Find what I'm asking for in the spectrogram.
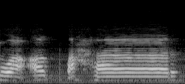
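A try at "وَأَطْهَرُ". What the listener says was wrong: Nah, jangan panjang. Wa athhar. Kalau wa athhar berarti ada alif ya.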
